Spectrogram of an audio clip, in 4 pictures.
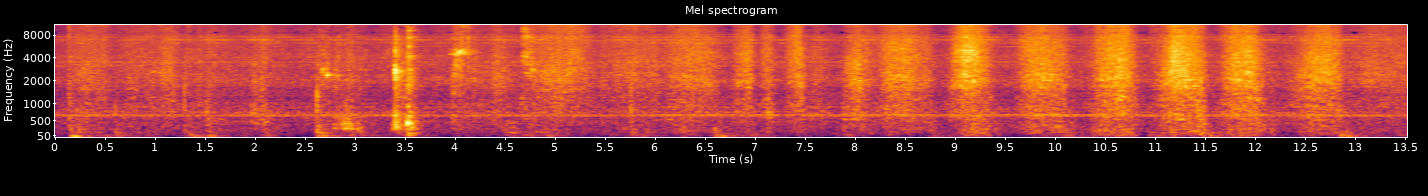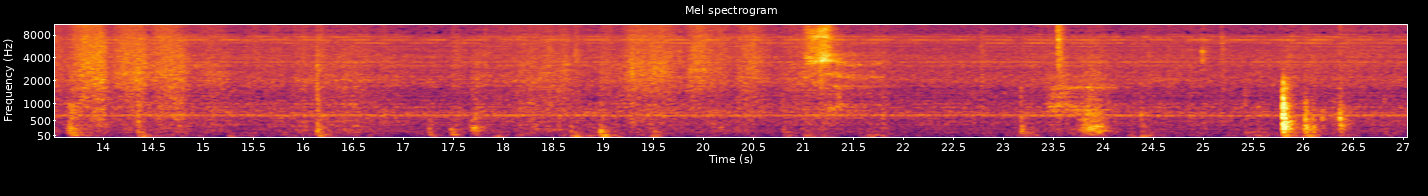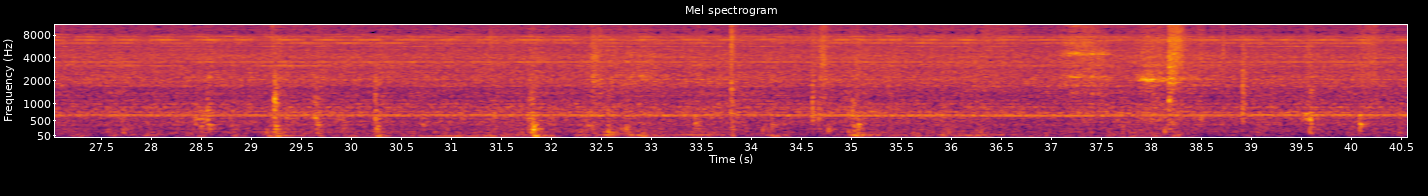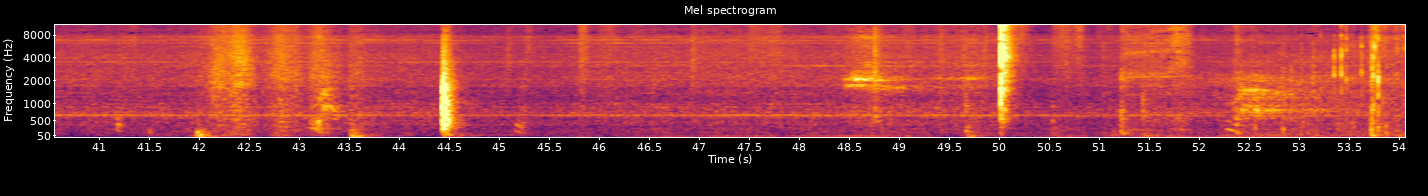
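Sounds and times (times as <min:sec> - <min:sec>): faint steady hum: 0:00.0 - 0:54.0.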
